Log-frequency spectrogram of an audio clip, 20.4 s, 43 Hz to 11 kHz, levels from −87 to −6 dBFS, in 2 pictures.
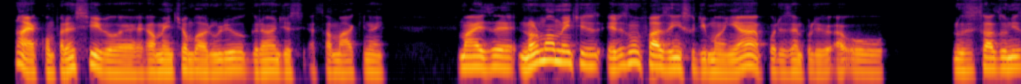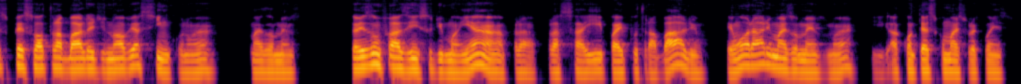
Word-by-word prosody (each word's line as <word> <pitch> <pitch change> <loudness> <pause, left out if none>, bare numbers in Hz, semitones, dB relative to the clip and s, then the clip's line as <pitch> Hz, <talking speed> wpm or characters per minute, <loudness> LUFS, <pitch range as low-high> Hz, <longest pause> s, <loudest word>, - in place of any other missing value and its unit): Ah, - - +7
é - - +6
compreensível, 110 - +1
eh, 95 0 -1
realmente 105 +2 0
um 110 - +1
barulho 110 +2 +1
grande 105 0 -1
esse 100 - -10
essa 105 - -7
máquina, 100 +1 -3
aí. 95 -1 -5 0.7
Mas, 135 -1 +4
eh, 135 -2 +3
normalmente 185 +5 +5
ele 150 -1 -2
eles 130 +4 0
não 185 0 +2
fazem 130 -5 +6
isso 120 0 -6
de 110 +1 -3
manhã 110 +7 +3
por 110 -2 -6
exemplo, 100 0 -3 0.2
a 105 - -1
o 100 -2 -4 0.7
nos 115 -1 -1
Estados 125 +3 +1
Unidos 130 0 +2
o - - -28
pessoal 135 -2 +1
trabalha 125 -1 +2
de 115 - -11
9 120 +4 +1
às 145 - -3
5 105 -8 -5
não 100 +2 -5
é? 110 -2 -9 0.3
Mais 105 -1 -4
ou 100 - -3
menos. 100 -1 -4 0.5
Se - - -1
eles 135 +3 +4
não 160 -2 +3
fazem 125 -4 +2
isso 120 +1 -7
de 105 -1 -5
manhã 105 +2 0
pra 100 -3 -6
pra 100 -1 -4
sair 100 +1 -4
pra 100 -1 0
ir - - -2
para 105 - -14
o - - -17
trabalho, 100 - -1 0.2
tem 105 - -3
um 125 - +1
horário 150 0 +2
mais 125 -4 +1
ou 110 - -2
menos 100 -2 -3
não 100 +2 -6
é? 125 -2 -8
Que 95 -2 -19
acontece 110 0 -2
com - - -12
mais 105 -2 -1
frequência. 100 -5 -7
110 Hz, 205 wpm, -24 LUFS, 100-130 Hz, 0.7 s, Ah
